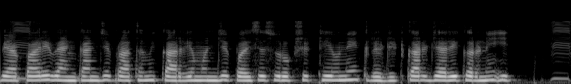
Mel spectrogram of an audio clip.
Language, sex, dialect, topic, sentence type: Marathi, female, Varhadi, banking, statement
